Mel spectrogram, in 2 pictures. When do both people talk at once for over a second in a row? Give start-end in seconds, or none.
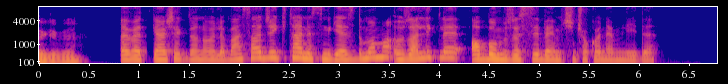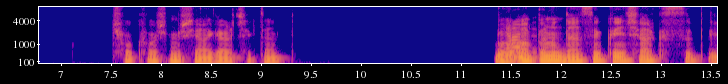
none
